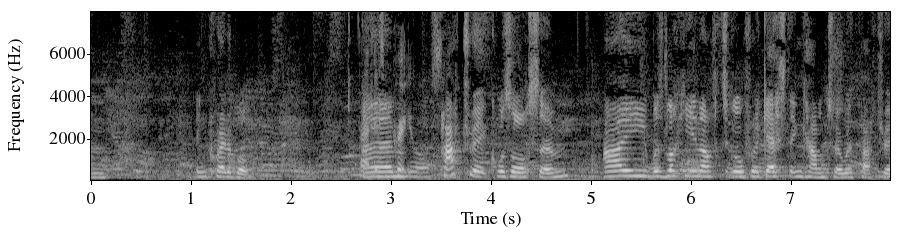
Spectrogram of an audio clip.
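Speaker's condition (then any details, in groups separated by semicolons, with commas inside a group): No condition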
